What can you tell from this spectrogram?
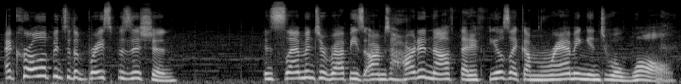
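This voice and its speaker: High-pitched, cute anime-style woman streamer. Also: animated, normal speed, faint music behind. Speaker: VTuber streamer and voice actor. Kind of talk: livestream game playthrough, reading story aloud and chatting.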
